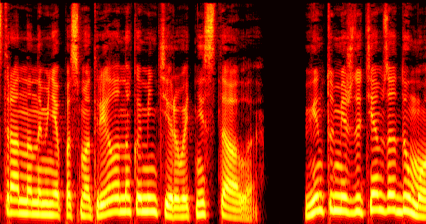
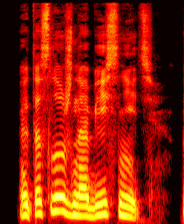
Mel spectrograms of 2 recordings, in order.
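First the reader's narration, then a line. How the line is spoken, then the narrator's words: Sighing. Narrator (Russian): вздохнул я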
